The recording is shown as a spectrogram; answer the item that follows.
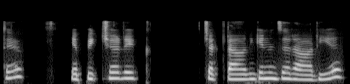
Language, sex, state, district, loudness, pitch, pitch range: Hindi, female, Uttar Pradesh, Lalitpur, -16 LUFS, 270 Hz, 240-280 Hz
